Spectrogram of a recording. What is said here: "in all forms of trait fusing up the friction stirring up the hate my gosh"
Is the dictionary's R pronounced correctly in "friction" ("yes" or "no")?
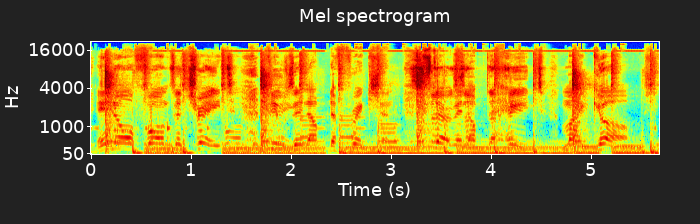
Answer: yes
